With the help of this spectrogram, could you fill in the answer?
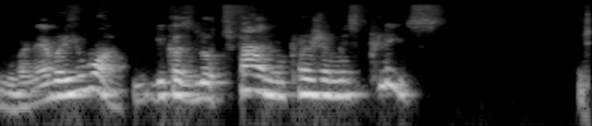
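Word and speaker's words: لطفاً: In fact, you don't see a nun here. There is not a notion of a nun here, but there is a pronunciation of nun here. It means lutfan will be pronounced word by word like that. Lutfan. That is the pronunciation, not the way we write.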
